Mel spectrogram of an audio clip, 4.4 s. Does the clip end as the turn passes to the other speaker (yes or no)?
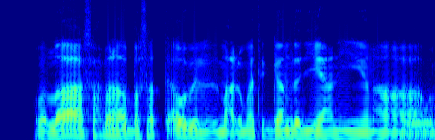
no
